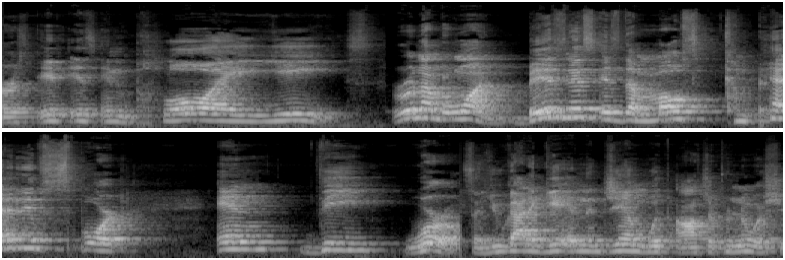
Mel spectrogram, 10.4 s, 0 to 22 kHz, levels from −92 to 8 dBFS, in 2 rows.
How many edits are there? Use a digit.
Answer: 2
